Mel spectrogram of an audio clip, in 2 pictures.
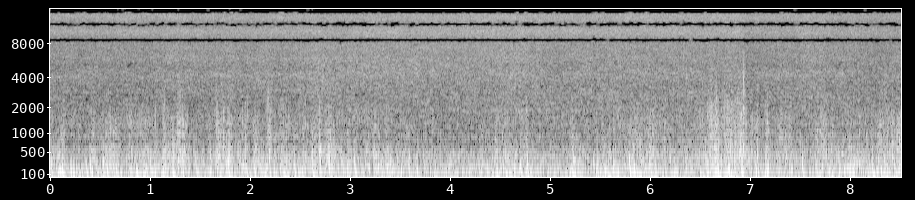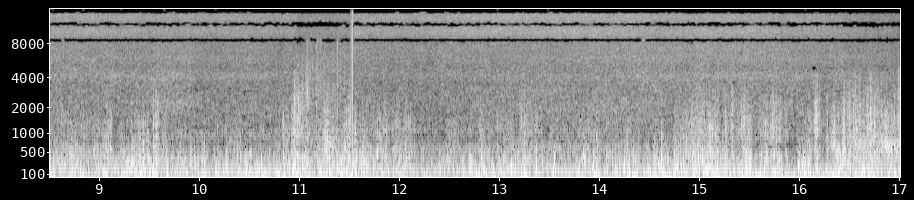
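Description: Waves crash and roar steadily onto the shore.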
